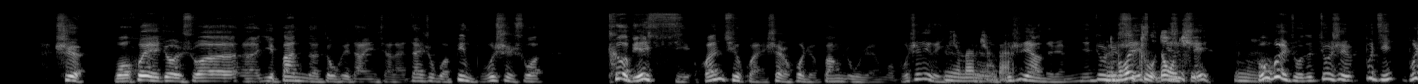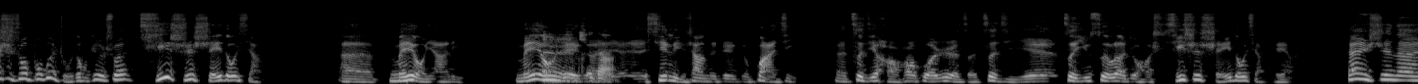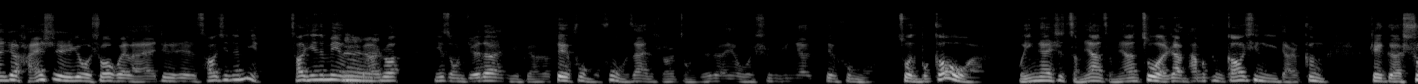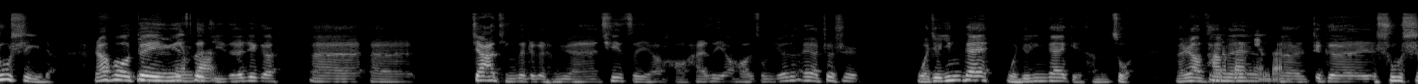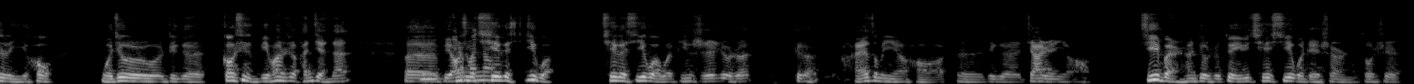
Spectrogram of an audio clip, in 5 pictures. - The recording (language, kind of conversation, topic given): Chinese, podcast, 你通常用哪些方法来管理压力？
- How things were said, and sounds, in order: other background noise; stressed: "喜欢"; tapping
